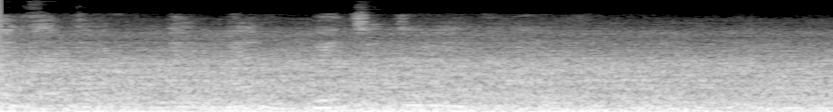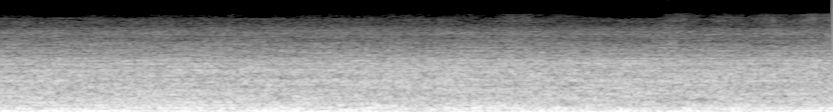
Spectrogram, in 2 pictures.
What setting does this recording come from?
car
